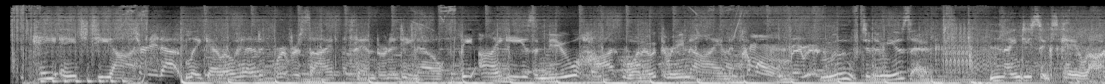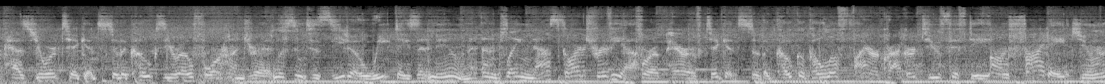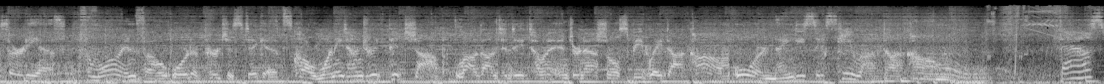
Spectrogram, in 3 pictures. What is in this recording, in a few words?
US English Radio Imaging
